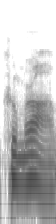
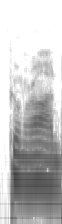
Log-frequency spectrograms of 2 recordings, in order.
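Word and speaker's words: Qumran: Scrolls some won't be familiar with the term kumran which was spelled with a q kumran but it's the location where the uh the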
